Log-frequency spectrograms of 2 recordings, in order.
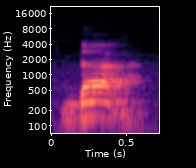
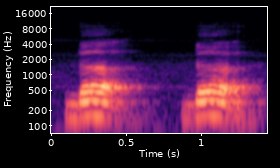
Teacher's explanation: Penuhi hak dari fathah, yaitu ada gerakan rahang membuka. Da. Kalau tidak membuka, de.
